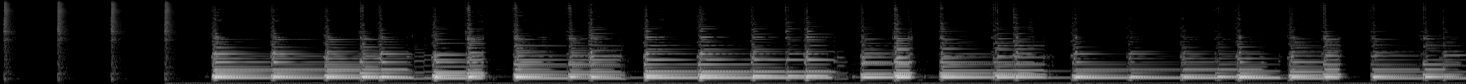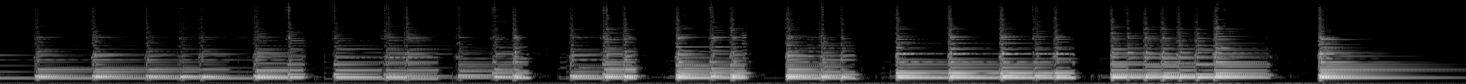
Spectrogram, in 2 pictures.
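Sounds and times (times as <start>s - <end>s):
ukulele rhythm study: 1.6s - 29.3s.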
